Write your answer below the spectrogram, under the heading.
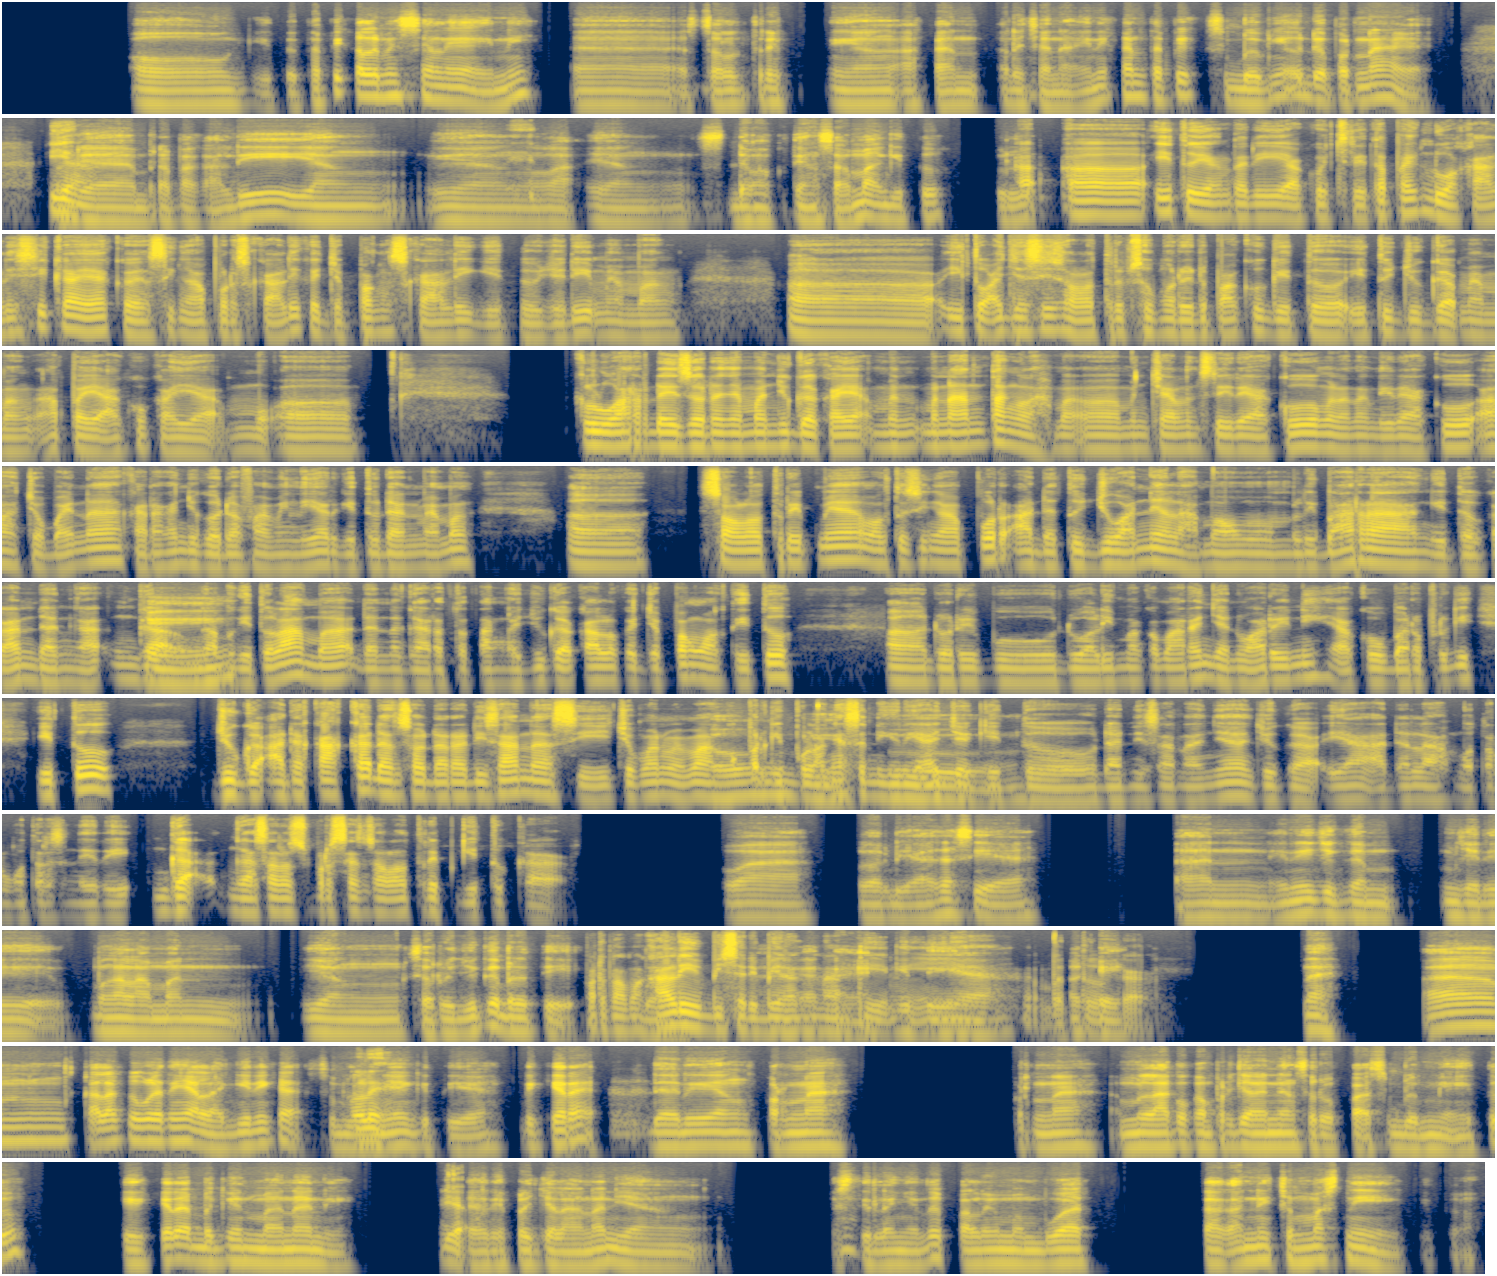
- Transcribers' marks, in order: tsk; in English: "men-challenge"; other background noise; tapping
- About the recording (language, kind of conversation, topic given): Indonesian, advice, Bagaimana cara mengurangi kecemasan saat bepergian sendirian?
